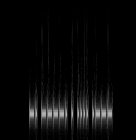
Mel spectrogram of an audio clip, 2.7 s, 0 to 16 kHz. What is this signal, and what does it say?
Morse code, heard as a keyed tone, about 40 wpm, 700 Hz. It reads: N9EHJ
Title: USA Call Signs - 5 Characters - Repeated 2x - 40wpm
